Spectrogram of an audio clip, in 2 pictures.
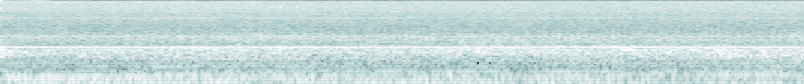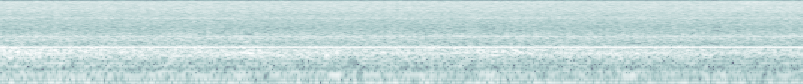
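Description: Steady low background rumble with a faint, steady high tone above it.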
